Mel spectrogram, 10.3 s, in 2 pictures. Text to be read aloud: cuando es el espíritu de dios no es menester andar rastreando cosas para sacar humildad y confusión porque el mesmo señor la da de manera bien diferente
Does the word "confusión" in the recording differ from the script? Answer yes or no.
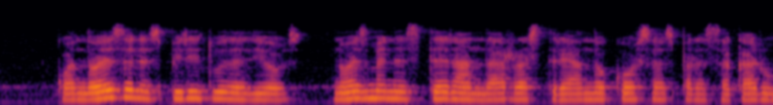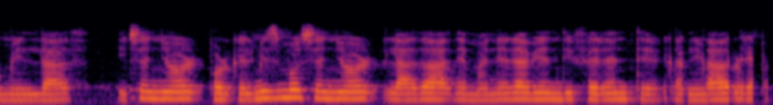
yes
